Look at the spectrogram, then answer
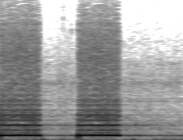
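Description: A steam locomotive whistle in Railroads Online sounds two short, loud, clear blasts separated by a brief gap, with a quiet rumble underneath.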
